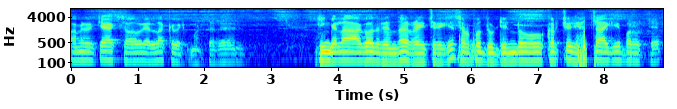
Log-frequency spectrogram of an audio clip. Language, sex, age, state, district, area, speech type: Kannada, male, 60+, Karnataka, Koppal, rural, spontaneous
